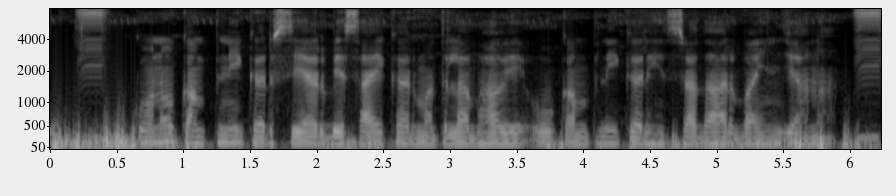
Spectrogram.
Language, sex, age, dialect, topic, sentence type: Chhattisgarhi, male, 18-24, Northern/Bhandar, banking, statement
